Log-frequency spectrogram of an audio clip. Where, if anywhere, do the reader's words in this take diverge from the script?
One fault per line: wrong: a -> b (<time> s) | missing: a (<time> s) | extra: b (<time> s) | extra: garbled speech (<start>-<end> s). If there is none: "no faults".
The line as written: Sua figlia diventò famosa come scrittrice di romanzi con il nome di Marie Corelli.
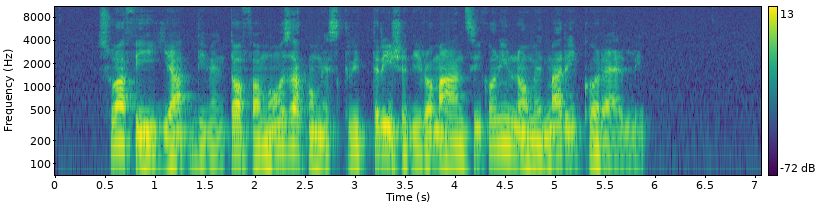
missing: di (4.9 s)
